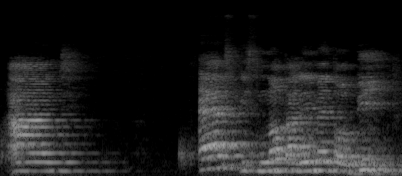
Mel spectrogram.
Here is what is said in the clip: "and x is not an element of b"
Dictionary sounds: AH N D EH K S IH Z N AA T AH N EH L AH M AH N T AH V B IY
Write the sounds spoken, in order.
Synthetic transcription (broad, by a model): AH N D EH S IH S N AA T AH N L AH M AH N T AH B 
